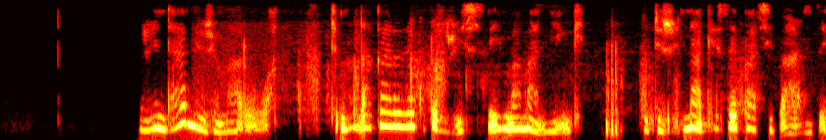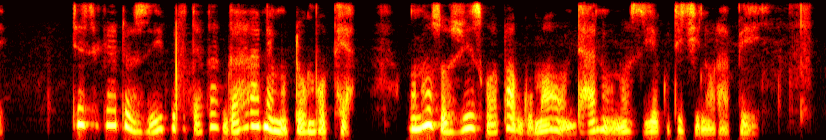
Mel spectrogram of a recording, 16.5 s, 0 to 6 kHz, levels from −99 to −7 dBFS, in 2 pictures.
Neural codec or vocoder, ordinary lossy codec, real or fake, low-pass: none; Opus, 64 kbps; real; 5.4 kHz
